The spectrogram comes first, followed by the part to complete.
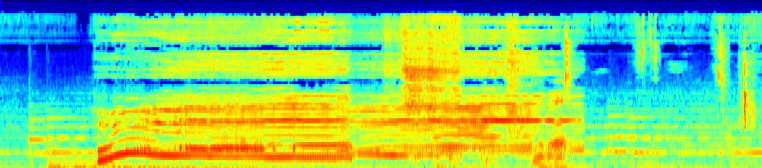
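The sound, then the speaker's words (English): A person voices a strange guttural groan, loud and drawn out: it swells upward in pitch, then holds a raspy, moaning tone for several seconds before breaking off. “… opens his mouth and lets out this strange guttural noise.”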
